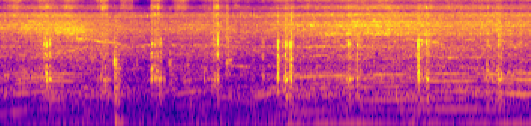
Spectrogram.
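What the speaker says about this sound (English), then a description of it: "Find your halfway point and then you just ratchet it up." A string trimmer head ratchets as line is wound onto the spool, giving a run of small, close mechanical clicks at an uneven pace under faint background noise.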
